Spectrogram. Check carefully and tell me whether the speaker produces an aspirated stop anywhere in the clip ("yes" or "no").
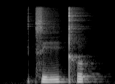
yes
